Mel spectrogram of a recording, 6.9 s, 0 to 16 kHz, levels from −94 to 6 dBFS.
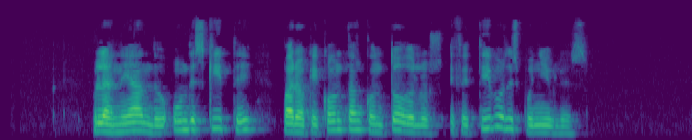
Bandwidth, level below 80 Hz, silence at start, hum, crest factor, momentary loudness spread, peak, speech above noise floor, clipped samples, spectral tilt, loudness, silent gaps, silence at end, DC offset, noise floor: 10 kHz; -88 dBFS; 0.95 s; none; 22 dB; 12 LU; -8 dBFS; 51 dB; under 0.1%; -5.5 dB/octave; -30 LUFS; none; 1.1 s; under 0.1%; -80 dBFS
